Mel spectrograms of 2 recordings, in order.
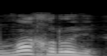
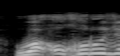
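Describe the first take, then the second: First: वखरुज, hamza dropped, joined as wa-khruj; वखरुज as one joined word; correct joined form. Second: व उखरुज said with the hamza kept, wa then ukhruj; व उखरुज as two separate words; wrong separated form. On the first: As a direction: say वखरुज with the hamza falling away. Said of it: "वखरुज कह देंगे". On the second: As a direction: say व उखरुज with the vowel sounded apart. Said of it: "नहीं कहोगे". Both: Shown as a demonstration.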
